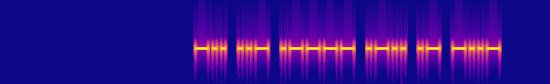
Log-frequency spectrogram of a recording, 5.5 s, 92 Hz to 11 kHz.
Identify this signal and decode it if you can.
Morse code, heard as a keyed tone, about 27 wpm, 700 Hz. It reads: DU1LAX
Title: DXCC-100 Call Signs - 6 Characters - 28wpm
